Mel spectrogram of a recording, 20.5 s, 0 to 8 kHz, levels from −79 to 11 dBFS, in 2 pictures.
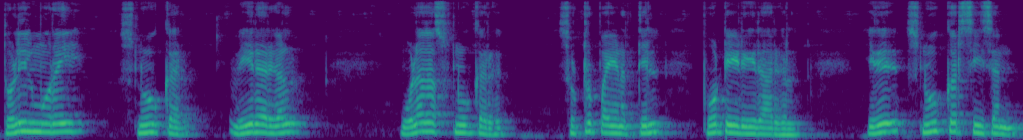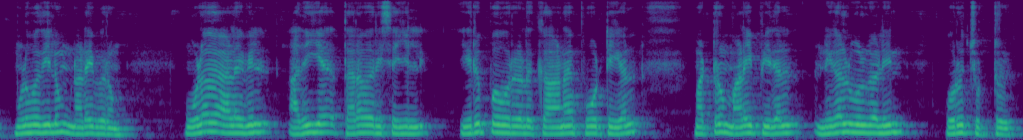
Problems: none marked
